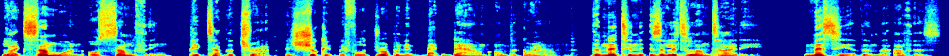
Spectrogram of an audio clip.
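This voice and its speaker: A wry, watchful inner sense of perception from a game, speaking in an extremely low, heavily husky voice. He notes small details in measured, dry observations, close to the mic with no room sound. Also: steady tone, no echo, full character voice. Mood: observant. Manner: measured, observant, dryly descriptive. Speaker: voice of a detective's perception skill. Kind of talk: scripted game voice lines.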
